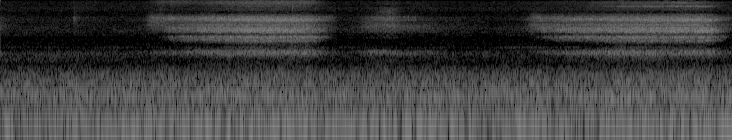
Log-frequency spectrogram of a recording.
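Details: Man snoring: deep, rumbling snores with a whistling edge on each breath, roughly three in five seconds; snoring.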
